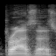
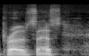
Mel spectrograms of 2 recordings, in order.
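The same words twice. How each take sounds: First: The word is said in the usual, plain way. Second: The word is said in a fancier-sounding way. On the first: The speaker calls it wrong. "I think we're saying process wrong" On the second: The speaker calls it right. "We should say process. It sounds a lot fancier"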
